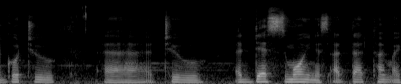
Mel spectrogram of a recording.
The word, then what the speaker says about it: Des Moines: knew nobody in iowa i even didn't know how to pronounce des moines correctly i didn't know those two s's are extra i i just googled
